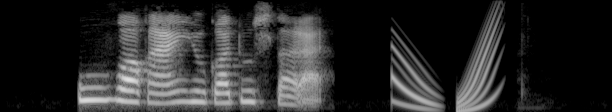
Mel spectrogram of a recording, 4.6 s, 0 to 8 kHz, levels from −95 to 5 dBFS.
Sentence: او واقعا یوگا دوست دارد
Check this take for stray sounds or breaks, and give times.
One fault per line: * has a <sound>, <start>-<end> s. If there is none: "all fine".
* has a chirp, 2.9-3.8 s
